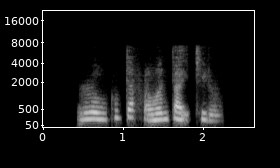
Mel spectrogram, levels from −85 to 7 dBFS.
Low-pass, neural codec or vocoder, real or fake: 7.2 kHz; codec, 44.1 kHz, 0.9 kbps, DAC; fake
